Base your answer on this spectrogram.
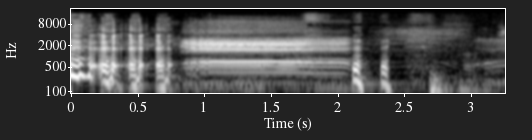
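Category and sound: animal, ewes bleating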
